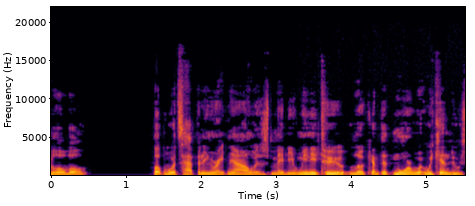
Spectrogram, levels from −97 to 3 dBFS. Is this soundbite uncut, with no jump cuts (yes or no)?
no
